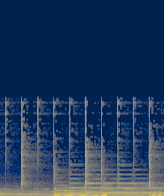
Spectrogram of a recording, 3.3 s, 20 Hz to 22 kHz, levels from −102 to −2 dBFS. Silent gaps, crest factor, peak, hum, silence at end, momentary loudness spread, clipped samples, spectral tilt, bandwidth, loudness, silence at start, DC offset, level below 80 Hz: none; 16 dB; -6 dBFS; none; 0 s; 8 LU; under 0.1%; -5.5 dB/octave; 11.5 kHz; -25 LUFS; 0 s; under 0.1%; -32 dBFS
